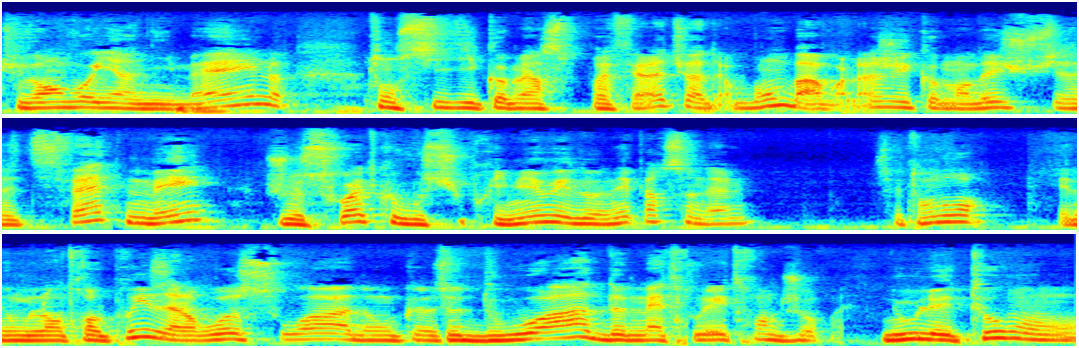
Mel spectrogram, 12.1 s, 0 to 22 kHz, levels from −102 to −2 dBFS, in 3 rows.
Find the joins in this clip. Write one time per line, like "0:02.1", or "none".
0:01.4
0:04.9
0:07.9
0:09.7
0:10.6
0:11.2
